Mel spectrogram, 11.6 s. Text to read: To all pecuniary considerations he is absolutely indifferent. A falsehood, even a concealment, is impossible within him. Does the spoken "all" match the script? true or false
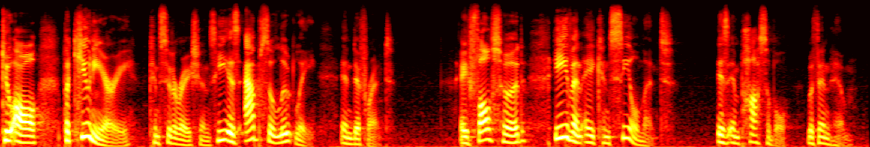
true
